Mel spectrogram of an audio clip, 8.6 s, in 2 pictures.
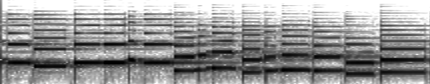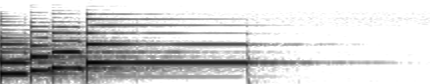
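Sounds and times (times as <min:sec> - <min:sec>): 
Irish electric mandolin playing a jig in G major: 0:00.0 - 0:07.0.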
